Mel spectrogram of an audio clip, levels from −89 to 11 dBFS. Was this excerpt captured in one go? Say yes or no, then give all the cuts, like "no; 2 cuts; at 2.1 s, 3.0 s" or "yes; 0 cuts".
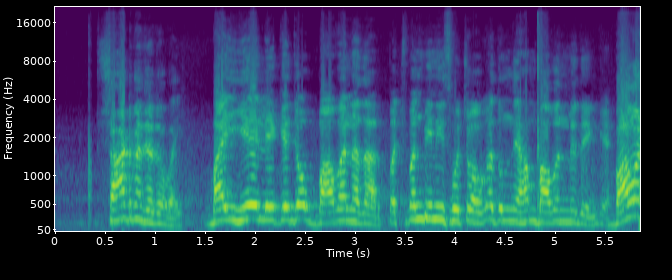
yes; 0 cuts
